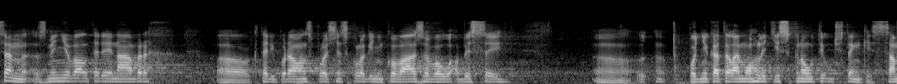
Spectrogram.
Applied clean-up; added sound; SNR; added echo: none; none; none; none.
